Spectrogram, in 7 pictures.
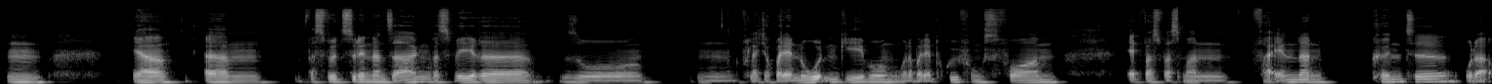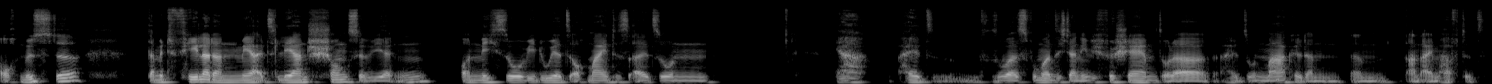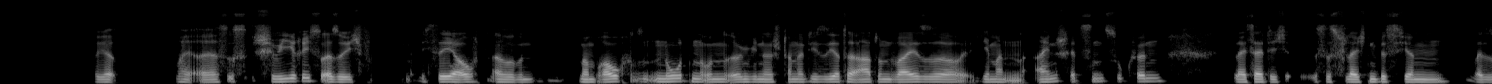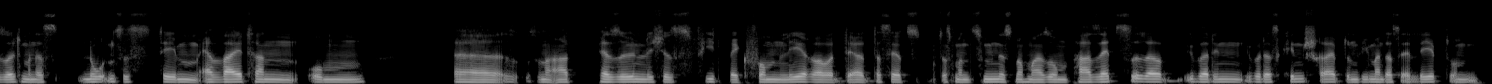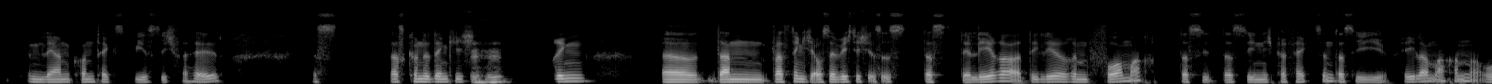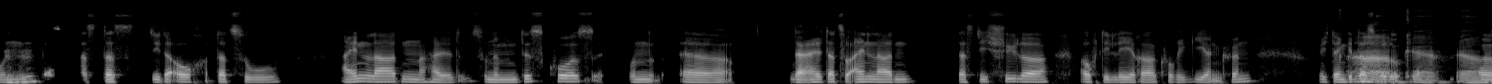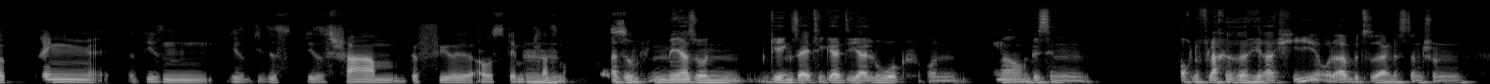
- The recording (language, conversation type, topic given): German, podcast, Was könnte die Schule im Umgang mit Fehlern besser machen?
- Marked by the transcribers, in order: stressed: "müsste"; unintelligible speech; drawn out: "Ah"; unintelligible speech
